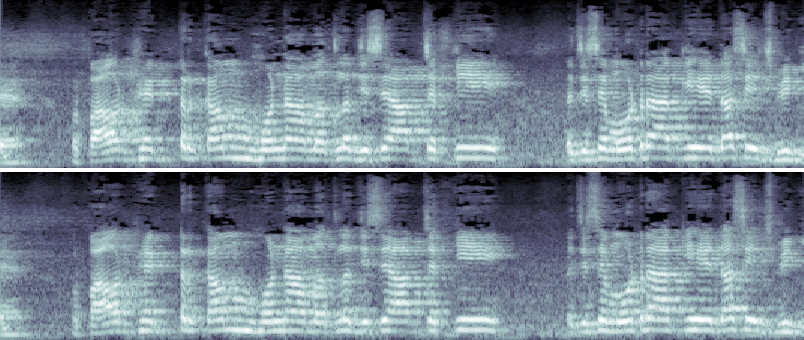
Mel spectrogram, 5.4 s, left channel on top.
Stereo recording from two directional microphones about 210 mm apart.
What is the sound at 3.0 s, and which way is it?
Speech, 15° left (ahead or behind).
